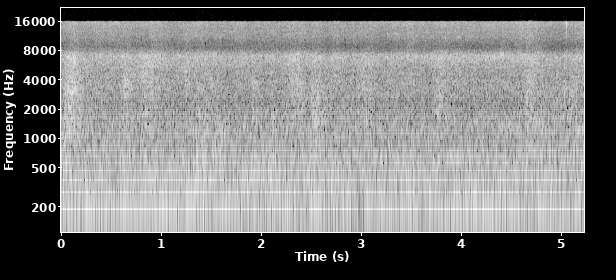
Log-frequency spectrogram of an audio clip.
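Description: Steady machine hum with a low drone, unchanging throughout, with a few faint soft taps.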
